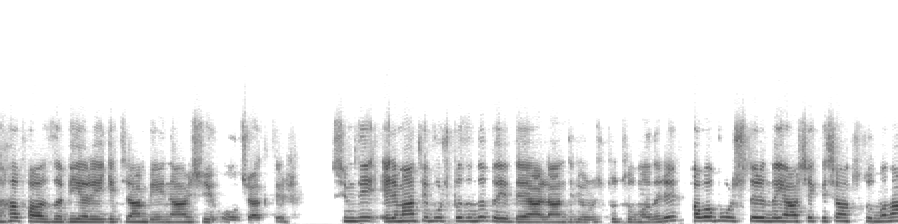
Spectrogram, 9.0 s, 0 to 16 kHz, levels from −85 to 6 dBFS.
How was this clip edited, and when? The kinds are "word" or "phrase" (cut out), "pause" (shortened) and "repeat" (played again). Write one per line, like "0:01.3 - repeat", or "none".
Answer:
0:06.8 - pause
